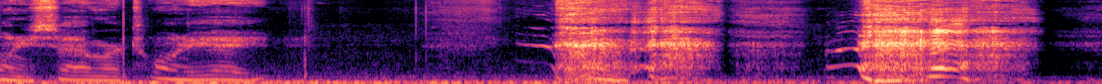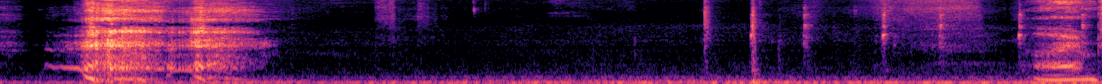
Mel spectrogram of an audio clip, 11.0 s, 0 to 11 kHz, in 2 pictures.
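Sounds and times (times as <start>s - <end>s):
man coughing: 2.7s - 5.2s, 5.8s - 6.9s.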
